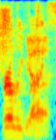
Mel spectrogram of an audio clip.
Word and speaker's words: Rolleiflex: if I'm going to pronounce this correctly, a Rolleiflex, or how do you say if that? I'm on a Rolleiflex, Rolleiflex, yeah.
